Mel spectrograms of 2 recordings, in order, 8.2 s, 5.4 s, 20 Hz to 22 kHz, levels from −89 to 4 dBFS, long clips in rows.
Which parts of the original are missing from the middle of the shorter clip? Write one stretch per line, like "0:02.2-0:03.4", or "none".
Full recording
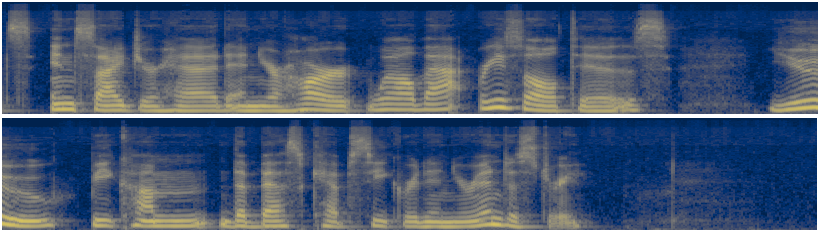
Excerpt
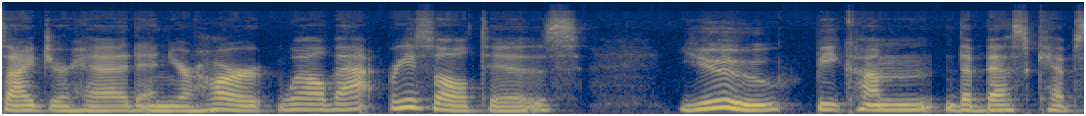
none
